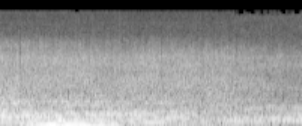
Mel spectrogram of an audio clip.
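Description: Background film score of low held notes that shift pitch every second or so, over the heavy hiss of an old soundtrack.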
